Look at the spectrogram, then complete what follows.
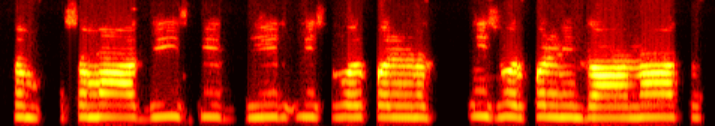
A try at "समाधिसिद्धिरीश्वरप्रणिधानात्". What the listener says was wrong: ईश्वर नहीं बोला जाएगा गुड़िया, समाधि सिद्धिरी, समाधि सिद्धिरीश्वर, रीश्वर बोलेगा, ईश्वर नहीं बोलेगा, ये रह के लगेगी। समाधि सिद्धिरीश्वर प्रणिधानात्,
